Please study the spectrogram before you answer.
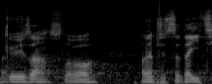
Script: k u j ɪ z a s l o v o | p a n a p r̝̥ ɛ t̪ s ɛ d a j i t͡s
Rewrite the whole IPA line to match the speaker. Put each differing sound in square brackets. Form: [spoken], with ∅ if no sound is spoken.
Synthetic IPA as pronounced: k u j ɪ z a s l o v o | p a n [ɛ] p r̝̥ ɛ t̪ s ɛ d a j i t͡s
